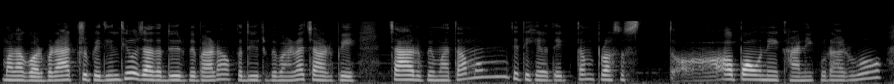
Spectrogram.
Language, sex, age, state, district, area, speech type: Nepali, female, 18-30, West Bengal, Darjeeling, rural, spontaneous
